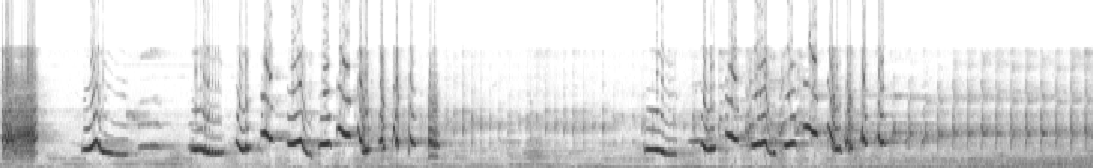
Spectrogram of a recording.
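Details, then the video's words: Full-variation song from an Oriental magpie-robin, with curling whistled notes and rapid clicking chatter in two bursts separated by a quiet spell, ending in a hissy buzz; a low hum continues throughout. "Kacer gacor nembak rapat full variasi isian"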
